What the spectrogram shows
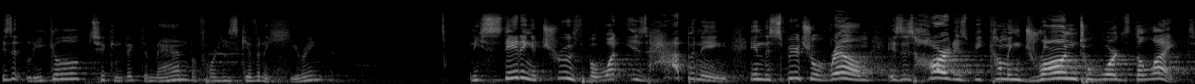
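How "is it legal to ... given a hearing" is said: very timid, meek, soft voice. Imagining a man asking about his fair hearing, acting out a meek question. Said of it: "imagine very meekly".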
